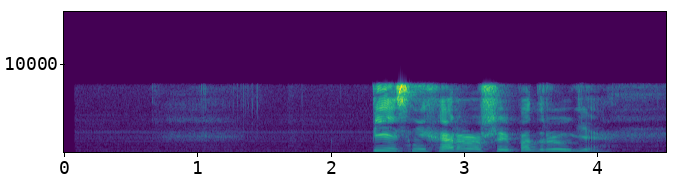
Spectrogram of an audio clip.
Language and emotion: Russian, positive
